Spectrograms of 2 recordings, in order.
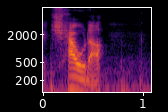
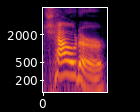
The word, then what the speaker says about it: Chowa: Carnival is not that funny of a name when ruin goes by Chowa. It's not Chowder, it's Chowa. It ends in an A. You have to pronounce it Chowa. It's important to the lore.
